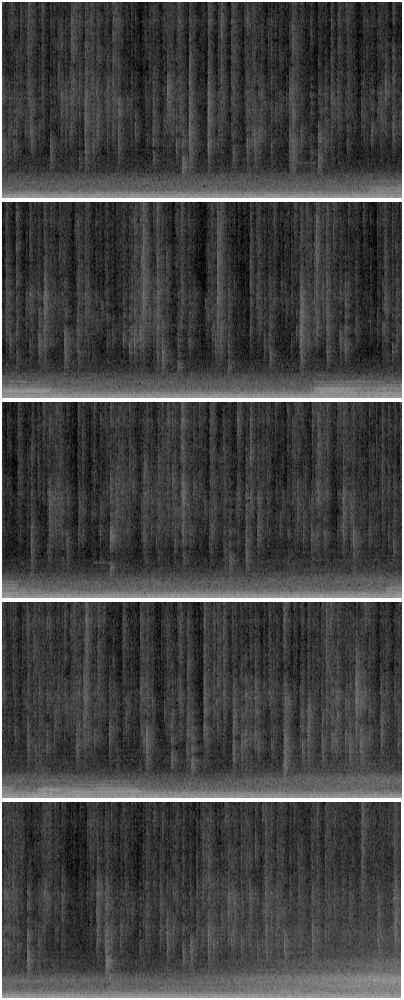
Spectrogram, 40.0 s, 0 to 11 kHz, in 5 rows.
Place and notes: Suffex Green Ln NW, Atlanta, GA, USA - Storm Drain
A storm drain in the neighborhood dripping after a rainstorm. A train comes by, cars pass the bend in the road where the drain is located, and a repair person for the apartment complex passes the recorder multiple times. Other people in the neighborhood also passed behind the recorder, which resulted in footsteps on the recording. Recorded with a Tascam Dr-100mkiii and a wind muff.
Georgia, United States of America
